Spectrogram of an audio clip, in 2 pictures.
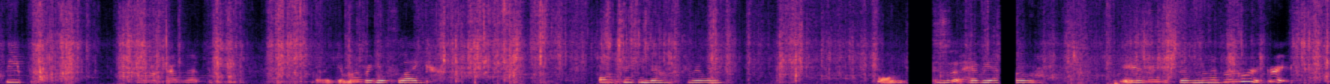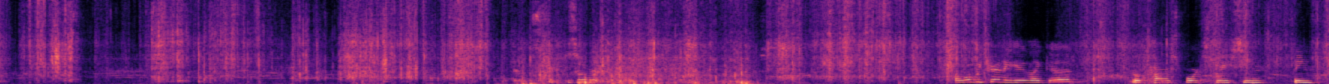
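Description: Plastic wrap crinkles and rustles as hands handle it.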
